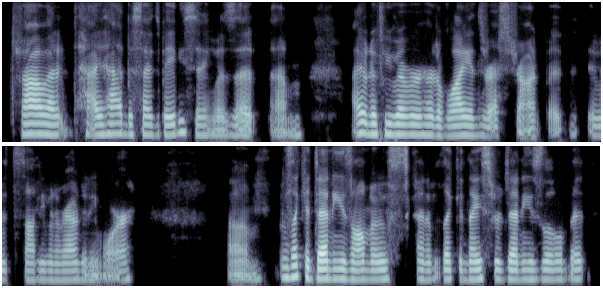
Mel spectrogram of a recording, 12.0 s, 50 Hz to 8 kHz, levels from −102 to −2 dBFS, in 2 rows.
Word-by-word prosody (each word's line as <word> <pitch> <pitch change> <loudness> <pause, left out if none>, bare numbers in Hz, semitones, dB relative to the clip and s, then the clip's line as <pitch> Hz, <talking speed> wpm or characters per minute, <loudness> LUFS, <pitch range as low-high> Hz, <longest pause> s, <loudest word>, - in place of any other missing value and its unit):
job 170 -2 +5 0.2
I - - +1
I - - +2
had 170 +1 0
besides 160 -1 -3
babysitting 160 0 -2
was 80 -1 -5
that, 75 -1 -1 0.2
um, 75 +1 -7 0.5
I - - -3
don't 185 -1 +4
know 170 - +4
if 170 - -4
you've 170 -1 +1
ever 160 -1 +4
heard 160 -1 0
of 145 - -2
Lyons 150 0 +2
Restaurant, - - -3
but - - -8 0.3
it - - -7
was 150 - -5 0.2
not 145 0 -3
even 145 -1 -5
around 140 +1 -1
anymore. 70 -1 -4 0.9
Um, - - -4
it 80 - -20
was 175 +1 -1
like 190 -1 +3
a - - +7
Denny's 155 -1 +6
almost, 150 +1 0
kind 155 -2 -3
of 145 - -6
like 150 0 0
a - - -2
nicer 150 +1 0
Denny's 150 0 +1
a - - -2
little 150 0 0
bit 155 +1 -4
155 Hz, 210 wpm, -26 LUFS, 145-165 Hz, 0.9 s, a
